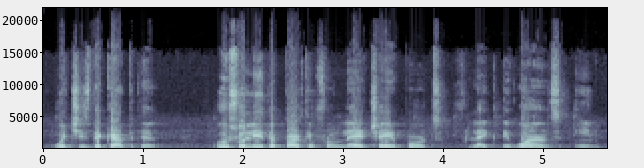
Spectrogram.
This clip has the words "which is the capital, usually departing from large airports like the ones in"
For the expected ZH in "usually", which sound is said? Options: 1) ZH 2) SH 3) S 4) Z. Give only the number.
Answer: 3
